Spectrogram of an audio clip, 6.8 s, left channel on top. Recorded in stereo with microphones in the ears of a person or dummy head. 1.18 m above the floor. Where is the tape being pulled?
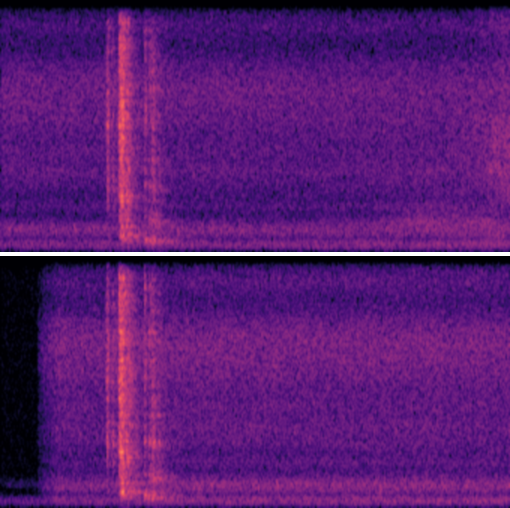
10° right (ahead or behind), 7 m.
